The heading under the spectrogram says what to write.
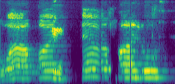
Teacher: Pindah, waqad dakhalu itu nggak boleh dipantulkan dalnya karena di depannya juga dal ya. Waqad dakhalu ditahan diteruskan ke dal, jangan dipantulkan dalnya.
